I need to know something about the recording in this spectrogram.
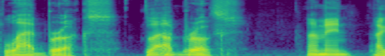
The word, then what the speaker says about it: Ladbrokes: Angela's telling me it's pronounced Lad Brooks.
